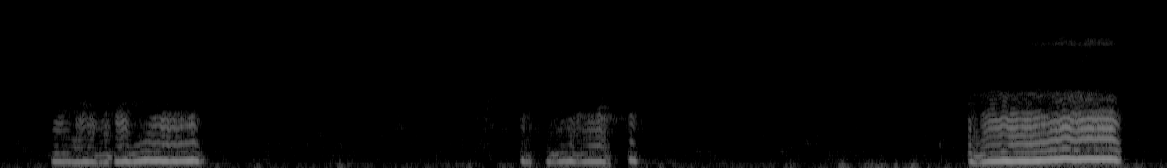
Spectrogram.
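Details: Hacchan, a pet Chihuahua puppy, snoring while asleep: three drawn-out, tonal, nasal moans, each about one to one and a half seconds long and separated by quiet pauses, the last slightly rising and the longest.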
